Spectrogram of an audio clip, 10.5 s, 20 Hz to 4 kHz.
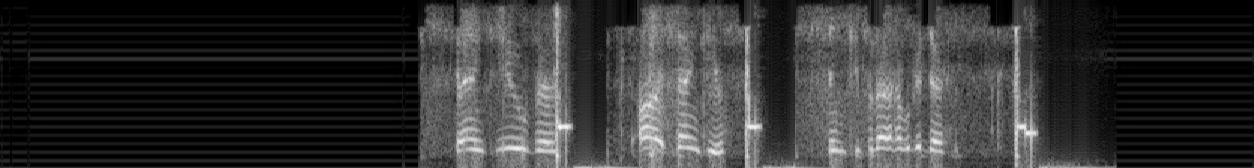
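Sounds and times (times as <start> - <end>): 
speech: 3.8 - 6.2, 6.9 - 8.1
radio roger beep closing a transmission on an amateur repeater network: 4.6 - 7.0, 8.5 - 8.8.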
